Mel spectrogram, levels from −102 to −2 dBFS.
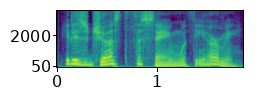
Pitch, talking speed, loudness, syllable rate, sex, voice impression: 135 Hz, 255 wpm, -18 LUFS, 5.3 syllables/s, male, masculine, adult-like, tensed, slightly powerful, slightly hard, raspy, intellectual, calm, friendly, reassuring, wild, lively, slightly kind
